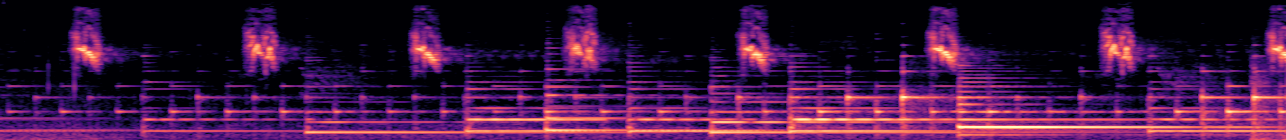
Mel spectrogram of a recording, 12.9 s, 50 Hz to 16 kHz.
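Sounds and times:
distressed sparrow with a broken wing chirping: 0:00.0 - 0:01.4, 0:02.2 - 0:03.1, 0:04.1 - 0:04.6, 0:05.5 - 0:06.2, 0:07.4 - 0:07.8, 0:09.3 - 0:09.8, 0:11.0 - 0:12.8
soft sustained musical tones: 0:00.0 - 0:12.8.

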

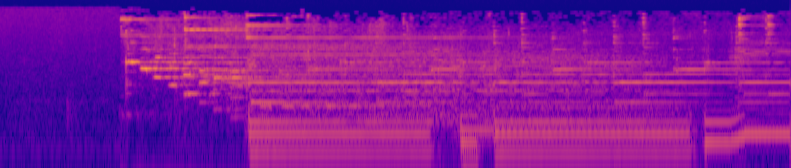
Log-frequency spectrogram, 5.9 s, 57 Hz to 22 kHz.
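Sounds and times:
chiming bell-like melody notes: 0:00.9 - 0:05.9
upbeat instrumental theme tune of an animated television series: 0:00.9 - 0:05.9
sustained bass chords: 0:01.6 - 0:05.9.

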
